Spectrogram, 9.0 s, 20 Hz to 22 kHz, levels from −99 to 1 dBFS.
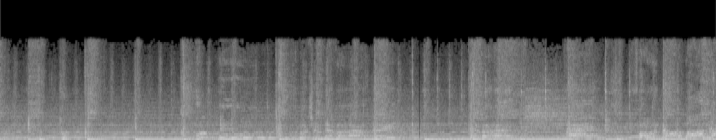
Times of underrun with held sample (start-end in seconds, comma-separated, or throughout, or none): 5.24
